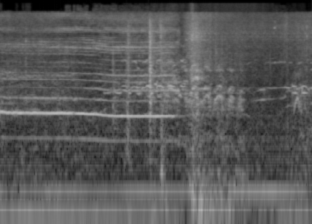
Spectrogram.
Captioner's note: children crying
